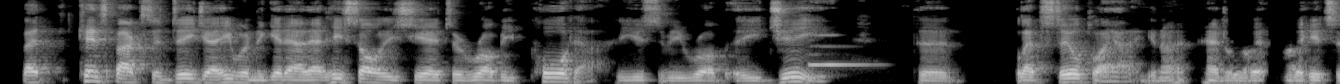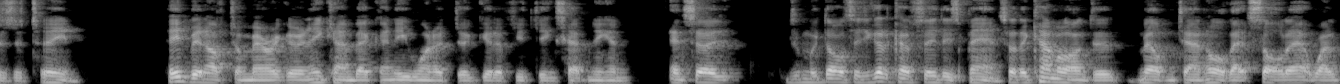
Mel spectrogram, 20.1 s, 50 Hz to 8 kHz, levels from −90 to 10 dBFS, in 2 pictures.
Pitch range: 100-125 Hz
